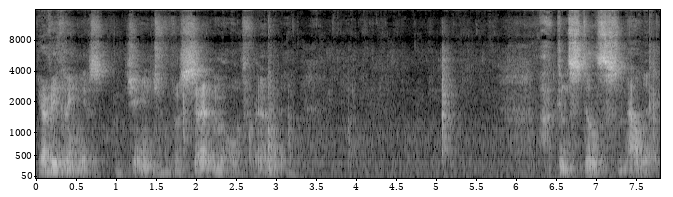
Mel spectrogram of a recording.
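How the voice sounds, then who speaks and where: Man acting deep, soul-searching nostalgic Brooklyn man. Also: sing-song, creaky, exaggerated voice. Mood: brooding, anguished. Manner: halting, repeating words, swinging from hushed to emphatic. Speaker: playwright and actor. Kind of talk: dramatic stage monologue at a table read. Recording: distant mic, roomy echo, faint noise.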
